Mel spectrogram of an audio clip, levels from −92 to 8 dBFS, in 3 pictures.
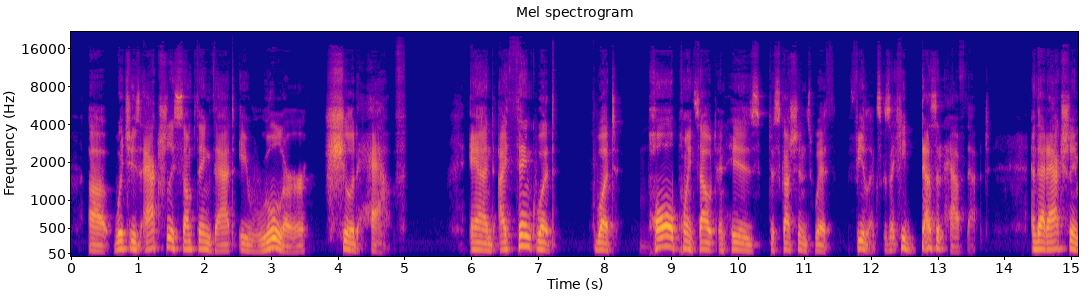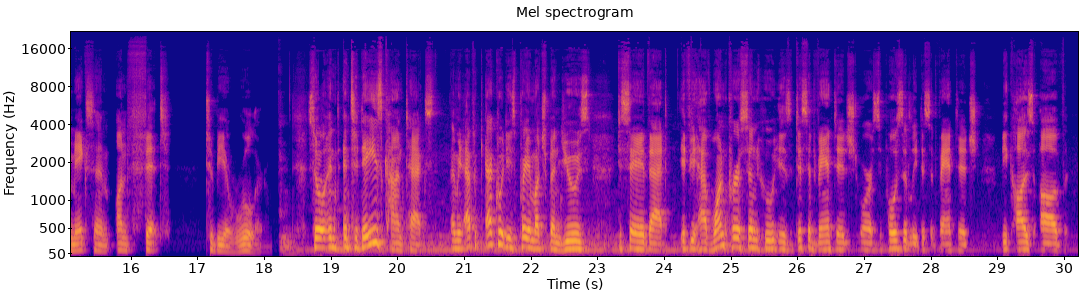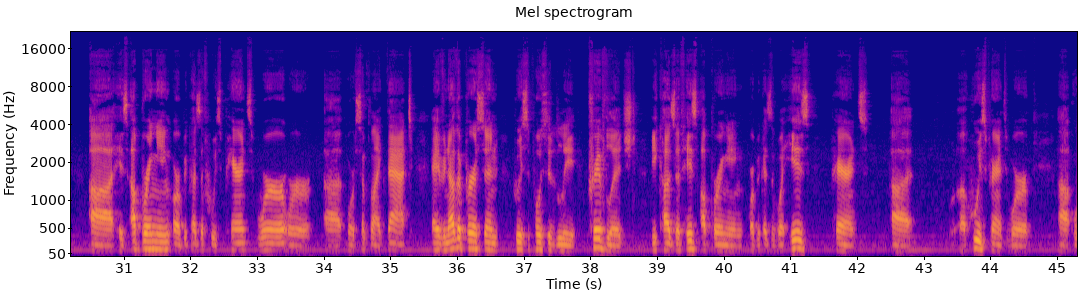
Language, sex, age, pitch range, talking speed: English, male, 30-49, 110-140 Hz, 140 wpm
